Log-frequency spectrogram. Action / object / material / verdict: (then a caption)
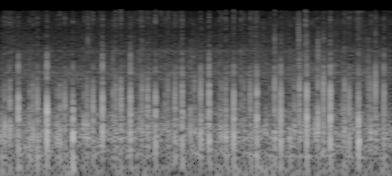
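tap / cardboard box / cardboard / none. Continuous, rapid fingertip-style tapping on a cardboard box with a cat sitting inside it. The short, dry taps fall in quick irregular succession with a hollow midrange tone and almost no ring. The result sounds like a light patter of rain.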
